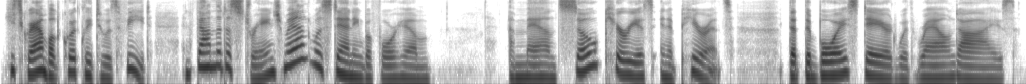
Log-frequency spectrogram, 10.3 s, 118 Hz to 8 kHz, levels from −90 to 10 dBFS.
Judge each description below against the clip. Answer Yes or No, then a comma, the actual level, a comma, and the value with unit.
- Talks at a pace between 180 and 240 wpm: No, average, 165 wpm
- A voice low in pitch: No, high, 190 Hz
